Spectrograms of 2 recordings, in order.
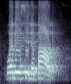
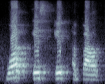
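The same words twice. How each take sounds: First: The words run together quickly and smoothly. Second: Each word is pronounced separately and clearly. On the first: "It's very fast" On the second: "we try to enan- enunciate our word"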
